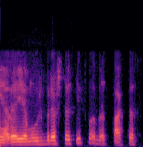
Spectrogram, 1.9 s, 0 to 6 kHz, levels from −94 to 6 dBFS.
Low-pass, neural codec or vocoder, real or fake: 5.4 kHz; vocoder, 44.1 kHz, 80 mel bands, Vocos; fake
